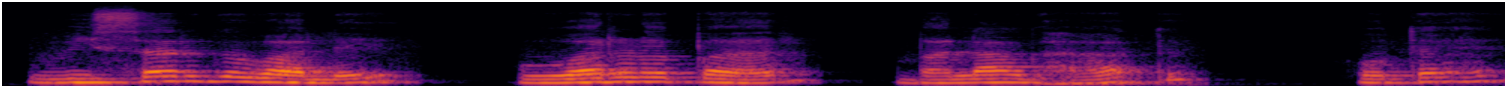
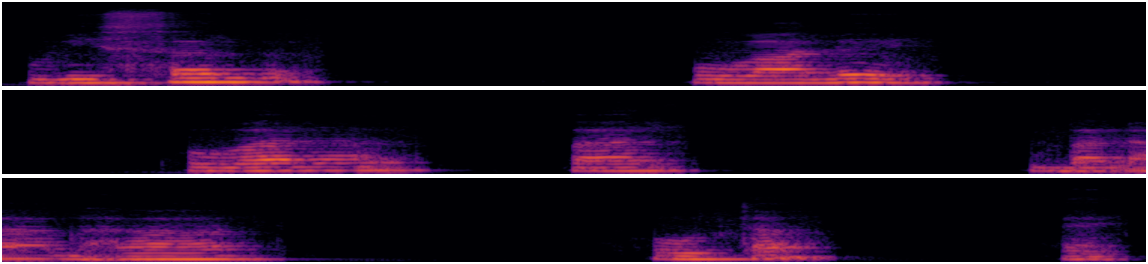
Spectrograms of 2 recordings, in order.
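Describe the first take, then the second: First: Said in the usual way. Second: One word at a time, long pauses; slow, isolated words; slow dictation. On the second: Real, not acted. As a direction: dictate word by word as you write.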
